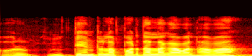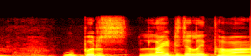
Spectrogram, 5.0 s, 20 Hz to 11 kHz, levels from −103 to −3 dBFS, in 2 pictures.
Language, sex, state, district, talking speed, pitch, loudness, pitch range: Magahi, male, Jharkhand, Palamu, 130 wpm, 165 Hz, -17 LUFS, 160-175 Hz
